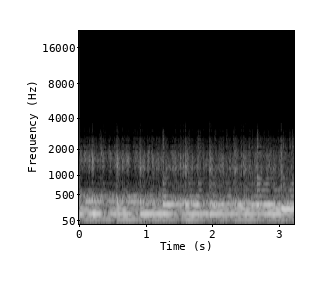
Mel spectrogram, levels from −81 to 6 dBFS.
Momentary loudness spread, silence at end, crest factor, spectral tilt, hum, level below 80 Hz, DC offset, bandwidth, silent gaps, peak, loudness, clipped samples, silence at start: 4 LU; 0 s; 12 dB; -15 dB/octave; none; -34 dBFS; under 0.1%; 2.7 kHz; none; -8 dBFS; -21 LUFS; under 0.1%; 0 s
